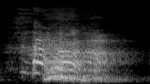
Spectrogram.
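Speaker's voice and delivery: loud chop yell breaking into a laugh; yell into laughter. Real, not acted. Group chopping the axe, a loud yell into laughter. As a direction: shout it out then laugh. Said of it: "and then chop through it".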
